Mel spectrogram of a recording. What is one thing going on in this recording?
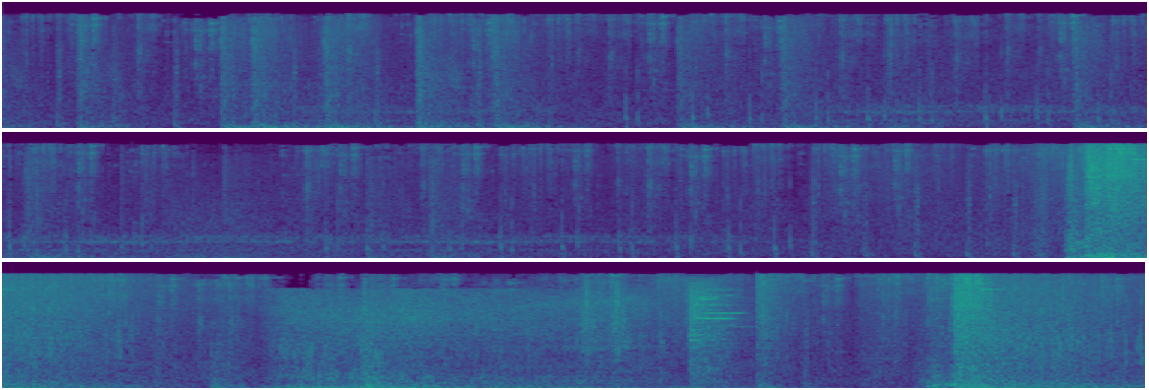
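Armoured footsteps crunch over dry leaves and stone.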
